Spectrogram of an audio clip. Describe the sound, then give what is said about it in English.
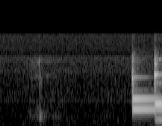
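A mobile phone starts ringing with two loud, bell-like chime tones in quick succession that ring on and overlap, preceded by a single faint click in otherwise quiet surroundings. “Let me silence my phone.”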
